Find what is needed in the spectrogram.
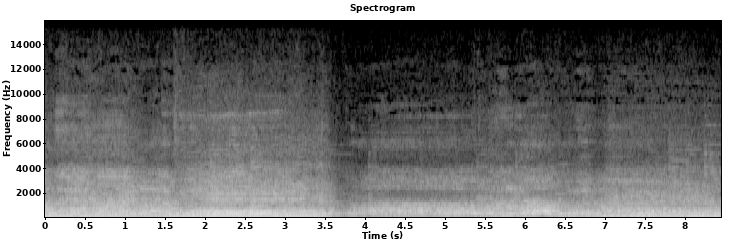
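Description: Congregation singing a hymn together in Romanian over held low notes, with a brief lull between phrases a little under four seconds in.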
